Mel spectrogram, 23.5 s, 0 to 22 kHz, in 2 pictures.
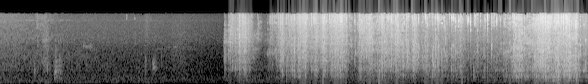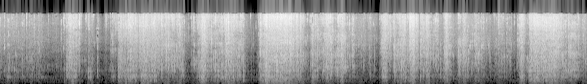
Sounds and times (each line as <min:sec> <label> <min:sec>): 0:04.5 wrapping paper 0:23.5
